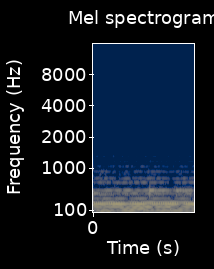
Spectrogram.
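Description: Background music: slow ambient synthesizer pads holding sustained low chords.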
